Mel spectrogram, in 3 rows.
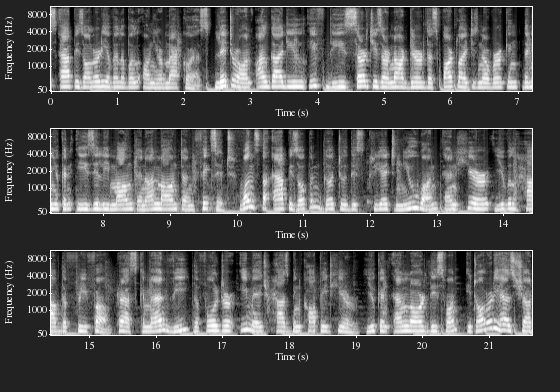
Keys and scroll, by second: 15.8 super+v.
